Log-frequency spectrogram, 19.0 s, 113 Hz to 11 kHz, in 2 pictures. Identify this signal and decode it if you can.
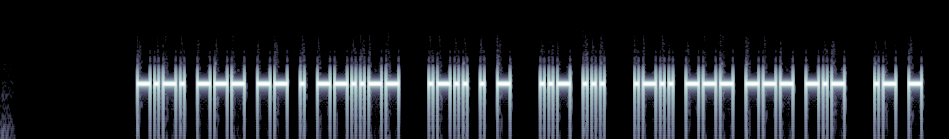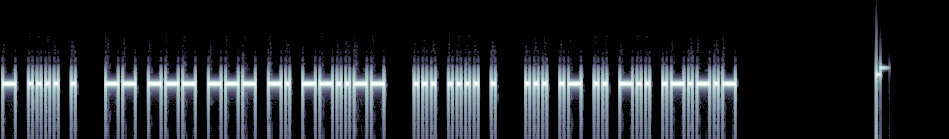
Morse code, heard as a keyed tone, about 29 wpm, 700 Hz. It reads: COME, LET US LOOK AT THE MOON, SHE SAID.
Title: Sentences from Top 1000 Words - Review Part 3 - 28wpm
